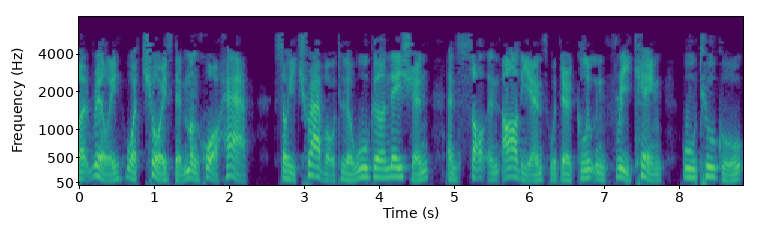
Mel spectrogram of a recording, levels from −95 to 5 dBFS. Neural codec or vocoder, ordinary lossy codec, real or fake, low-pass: none; MP3, 24 kbps; real; 7.2 kHz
